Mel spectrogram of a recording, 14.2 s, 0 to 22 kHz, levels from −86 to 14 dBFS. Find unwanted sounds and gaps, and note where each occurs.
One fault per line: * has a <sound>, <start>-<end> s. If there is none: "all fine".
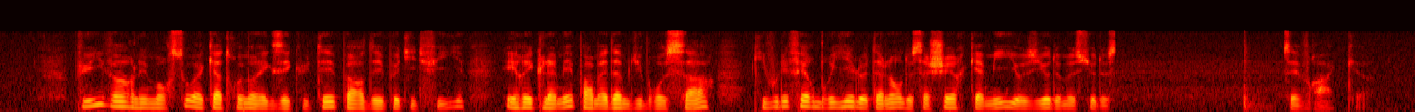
* has a thud, 12.4-12.8 s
